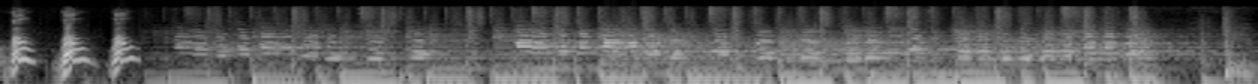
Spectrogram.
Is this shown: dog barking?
yes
